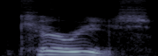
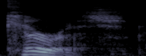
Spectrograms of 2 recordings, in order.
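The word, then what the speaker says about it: χάρις: of those letters and the pronunciation, kice or caris. That's where the word charismatic comes from.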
